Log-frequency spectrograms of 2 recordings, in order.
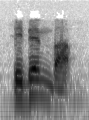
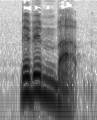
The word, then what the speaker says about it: bibimbap: When you mangled the pronunciation of the bimbop, that drove me to call in. – Yeah. Tell me once again what it should be. – Bibimbap. – Bibimbap. I like that much better.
